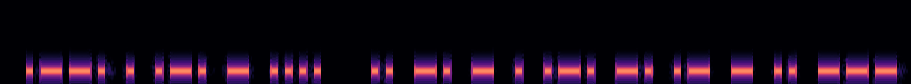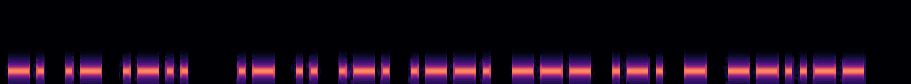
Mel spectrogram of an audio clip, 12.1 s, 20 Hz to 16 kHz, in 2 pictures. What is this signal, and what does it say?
Morse code, heard as a keyed tone, about 25 wpm, 600 Hz. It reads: PERTH INTERNATIONAL AIRPORT,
